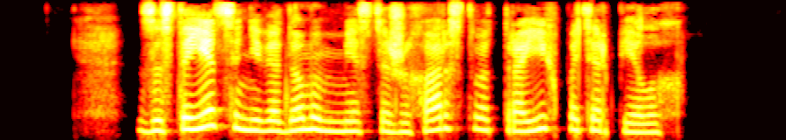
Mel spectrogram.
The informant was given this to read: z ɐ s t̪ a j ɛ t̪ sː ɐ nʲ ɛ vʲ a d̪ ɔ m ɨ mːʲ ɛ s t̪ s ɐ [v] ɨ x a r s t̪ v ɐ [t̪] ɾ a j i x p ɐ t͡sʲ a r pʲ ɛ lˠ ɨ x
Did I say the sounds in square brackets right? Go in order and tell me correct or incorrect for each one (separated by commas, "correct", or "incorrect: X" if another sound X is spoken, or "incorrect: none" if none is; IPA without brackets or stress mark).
incorrect: ʐ, correct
